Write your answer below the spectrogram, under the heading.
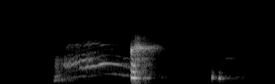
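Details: Indoor pet female cat wanting to go outside makes a long moaning wail that breaks into a sharp louder cry, followed by a short low chirp; a woman's Spanish voice surrounds the calls.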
